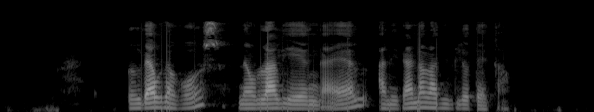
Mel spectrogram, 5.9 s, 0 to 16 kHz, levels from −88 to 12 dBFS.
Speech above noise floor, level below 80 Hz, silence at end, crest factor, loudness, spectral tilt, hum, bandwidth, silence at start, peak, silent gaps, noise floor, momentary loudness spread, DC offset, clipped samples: 42 dB; -72 dBFS; 0.85 s; 24 dB; -39 LUFS; -4 dB/octave; none; 7.6 kHz; 1.3 s; -16 dBFS; none; -81 dBFS; 12 LU; under 0.1%; under 0.1%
